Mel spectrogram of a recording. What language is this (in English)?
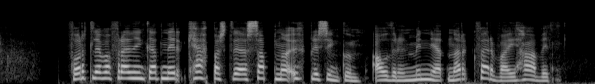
Icelandic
